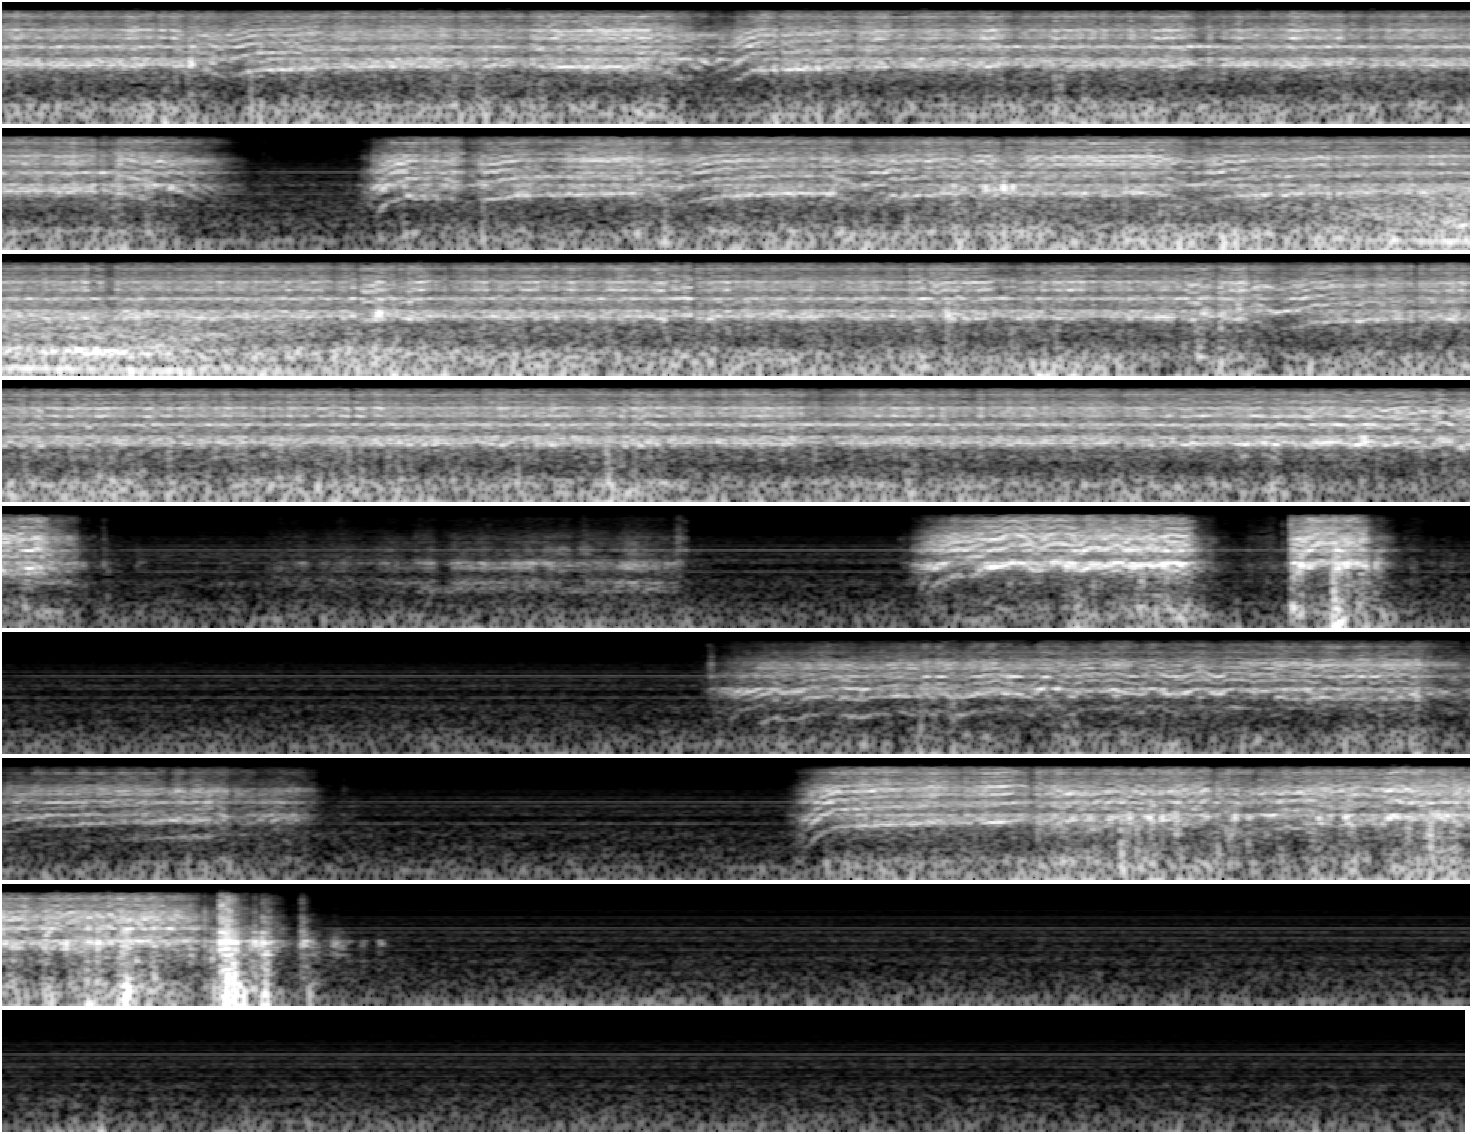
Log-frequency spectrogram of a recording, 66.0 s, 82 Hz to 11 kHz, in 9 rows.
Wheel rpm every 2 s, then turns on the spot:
220, 190, 210, 220, 80, 160, 200, 220, 230, 230, 210, 230, 240, 240, 210, 30, 10, 180, 60, 0, 60, 110, 80, 10, 170, 220, 70, 0, 0, 0, 0, 0, 0.
30-32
